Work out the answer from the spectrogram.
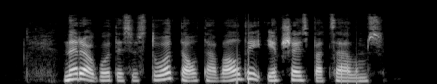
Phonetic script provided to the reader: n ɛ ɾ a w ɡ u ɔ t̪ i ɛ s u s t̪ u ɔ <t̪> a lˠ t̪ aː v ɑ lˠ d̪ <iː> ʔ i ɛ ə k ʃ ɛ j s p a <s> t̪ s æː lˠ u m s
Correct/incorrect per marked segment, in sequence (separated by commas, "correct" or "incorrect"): correct, correct, incorrect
